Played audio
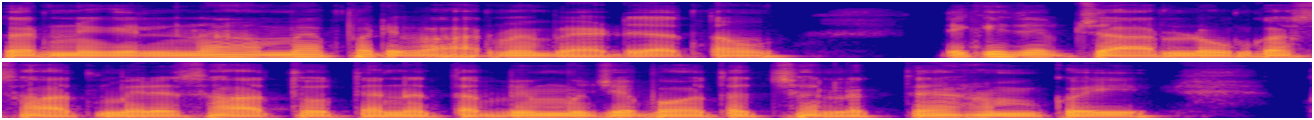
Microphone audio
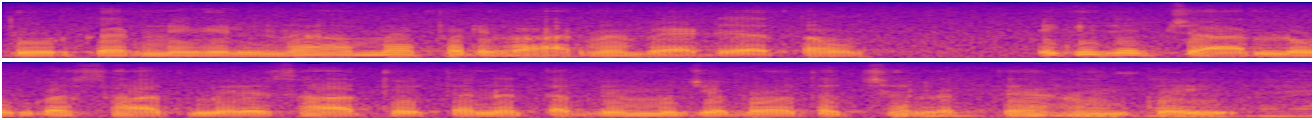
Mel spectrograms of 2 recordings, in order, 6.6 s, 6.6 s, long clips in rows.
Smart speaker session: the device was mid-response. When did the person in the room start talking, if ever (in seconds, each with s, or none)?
5.5 s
